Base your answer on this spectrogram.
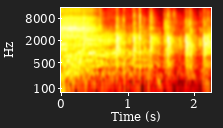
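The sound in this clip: A group of people claps for a team after a 40–2 loss. It begins as a steady wash of handclaps, then breaks into looser, separate bursts toward the end.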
